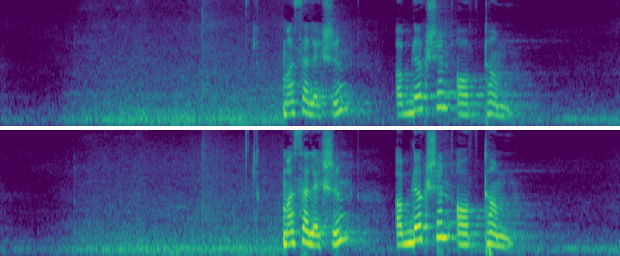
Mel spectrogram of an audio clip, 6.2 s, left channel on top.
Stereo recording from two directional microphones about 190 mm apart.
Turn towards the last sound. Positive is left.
turn(degrees=-35)  # may be behind; listen again after turning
